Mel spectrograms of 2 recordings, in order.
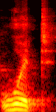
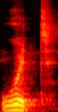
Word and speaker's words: would: Se pronuncia would. W-U-D, would. No pronunciamos la O, no pronunciamos la L.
